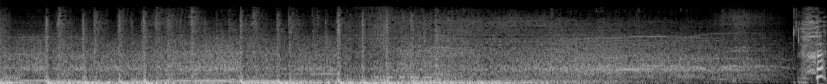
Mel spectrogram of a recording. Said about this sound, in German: Der soll aufhören, das Auto hier zu fahren.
